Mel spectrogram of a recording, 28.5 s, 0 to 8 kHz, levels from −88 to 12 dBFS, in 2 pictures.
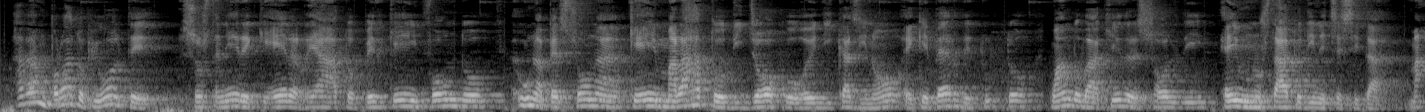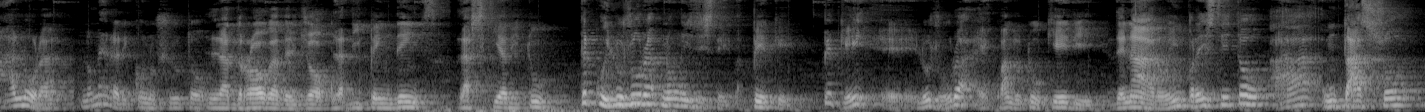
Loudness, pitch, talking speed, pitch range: -25 LUFS, 145 Hz, 145 wpm, 130-165 Hz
